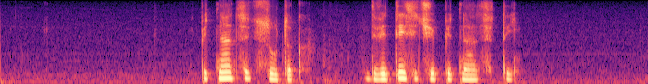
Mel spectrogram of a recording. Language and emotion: Russian, neutral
